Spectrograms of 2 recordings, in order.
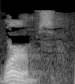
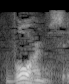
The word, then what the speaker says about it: Worms: Better pronunciation than Worms. Worms in Germany.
